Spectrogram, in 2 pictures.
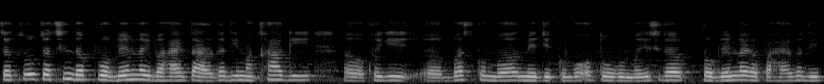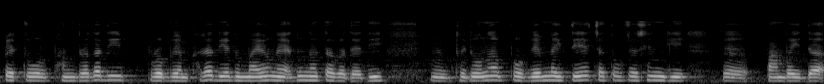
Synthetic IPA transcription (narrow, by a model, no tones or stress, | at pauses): t͡ʃɐtʰok̚t͡ʃɐtsʰindɐpɾoblemlɐjbɐɦajtaɾɐɡɐdimɐkʰaɡi | ɐkʰojɡibɐskumbɐmed͡ʒikːumbɐʔotoɡumbɐɡisidɐpɾoblemlɐjɾɐk̚pɐɦajɐɡɐdipetɾolpʰɐŋdɾɐɡɐdipɾoblemkʰɐɾɐdiɐdumajawnajɐdunɐtɐbɐdɐːdi | tʰojdok̚nɐpɾoblemlɐjtet͡ʃɐtʰok̚t͡ʃɐsʰinɡi | pambɐjdɐ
